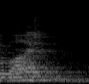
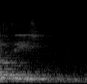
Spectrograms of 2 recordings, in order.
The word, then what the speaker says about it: Theismann: Jeremy's kind enough to introduce me as Joe Theismann. But the truth of the matter is, I'm not Joe Theismann. I'm actually Joe Theismann. That was the correct pronunciation of my last name.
